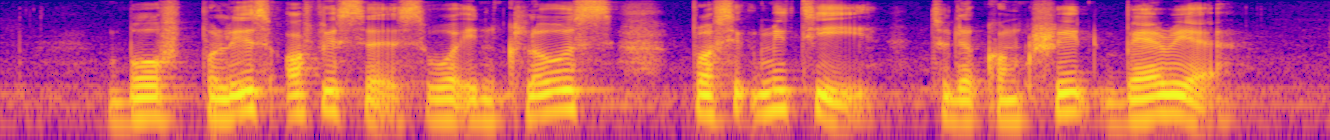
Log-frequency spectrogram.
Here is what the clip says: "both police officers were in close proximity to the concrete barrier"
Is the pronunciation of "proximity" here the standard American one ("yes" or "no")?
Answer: no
